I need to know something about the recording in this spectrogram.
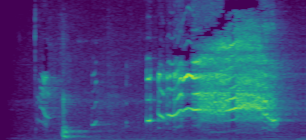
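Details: A starved, neglected baby orangutan rescued from a chicken cage, malformed bones, fluid-bloated body, too frail to sit up, in intensive care, gives high, thin squealing cries with short whimpers, showing distress.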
